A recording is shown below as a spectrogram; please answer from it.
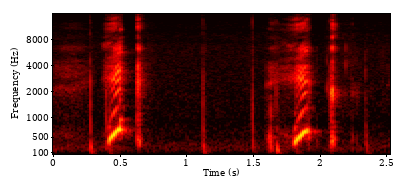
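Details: Simulated hiccups: a cartoon character voice (BeatBo) acts out two rising 'hic' sounds with small clicks between them, an imitation rather than real hiccups.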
